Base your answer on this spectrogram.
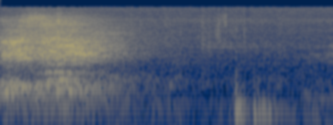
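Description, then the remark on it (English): A burst of noise from a church audience, many voices shouting and cheering together at once in response to the preacher, loud at first and then fading out within about a second, leaving a murmur and a few scattered sounds. “Somebody shout, fix it.”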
